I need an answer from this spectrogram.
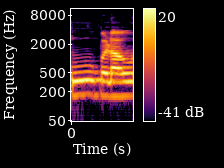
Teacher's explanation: छोटा ऊ और बड़ा ऊ ये हमारा ओष्ठ में आता है।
